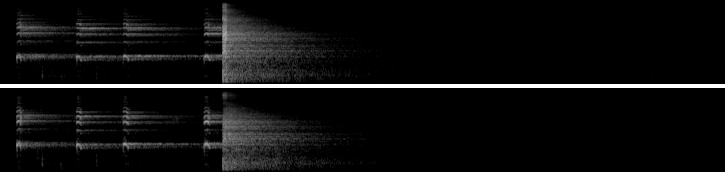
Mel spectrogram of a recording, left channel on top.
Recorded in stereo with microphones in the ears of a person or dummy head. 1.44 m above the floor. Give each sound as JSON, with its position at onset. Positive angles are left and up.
{"t": 0.2, "sound": "a squeak", "side_deg": -30, "distance_m": 0.6}
{"t": 2.2, "sound": "chopping", "side_deg": 35, "distance_m": 1.0}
